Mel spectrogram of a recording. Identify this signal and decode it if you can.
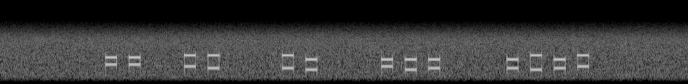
DTMF, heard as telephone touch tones, dialled by machine, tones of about 110 ms, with radio hiss. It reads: 00 96 61 714 4349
